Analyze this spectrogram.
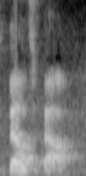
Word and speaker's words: Beelzebub: a demon of envy this demon's name is bellsval now a little bit hard to pronounce it's b e e l z e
